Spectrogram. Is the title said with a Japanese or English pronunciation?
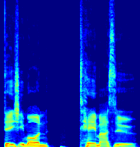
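Japanese. The title is said with Japanese-style syllables. The speaker calls it wrong. "It calls it Digimon Temazu. Spelled out in English letters"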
